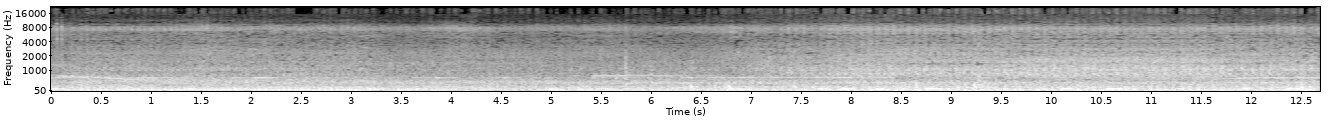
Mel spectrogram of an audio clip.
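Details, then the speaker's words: 2021 Honda Beat Deluxe scooter that hesitated on initial throttle, after cleaning the throttle body and IACV sensor and adjusting the idle screw: a steady, even low putter with no stumbling or surging. Idle speed is correct, neither too high nor too low. "untuk suara stasionernya ya untuk stasionernya enak banget enggak terlalu kegedean dan enggak terlalu kekecilan"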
